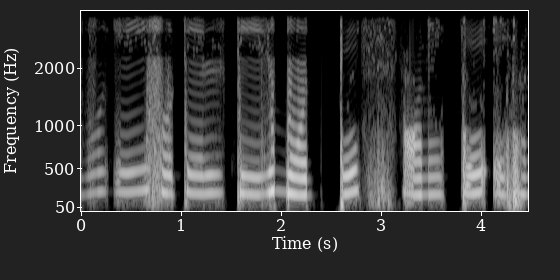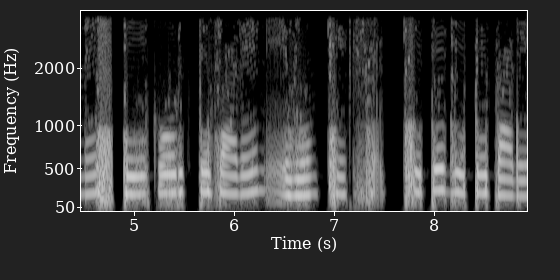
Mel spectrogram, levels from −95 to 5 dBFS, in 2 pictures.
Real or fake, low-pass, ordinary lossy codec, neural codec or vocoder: real; 3.6 kHz; none; none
